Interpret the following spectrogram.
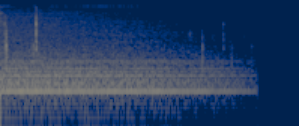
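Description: Faint steady electrical hum from studio equipment, with a couple of faint clicks, fading out near the end.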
